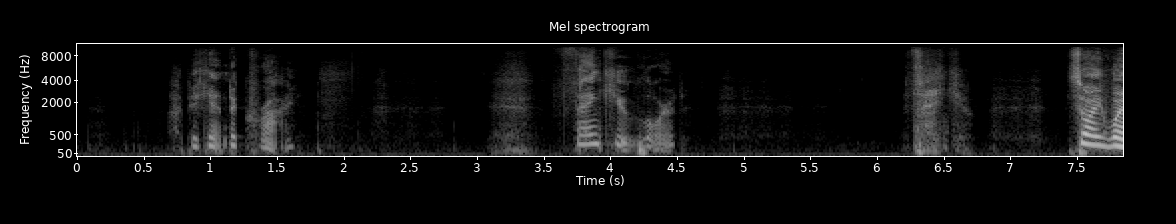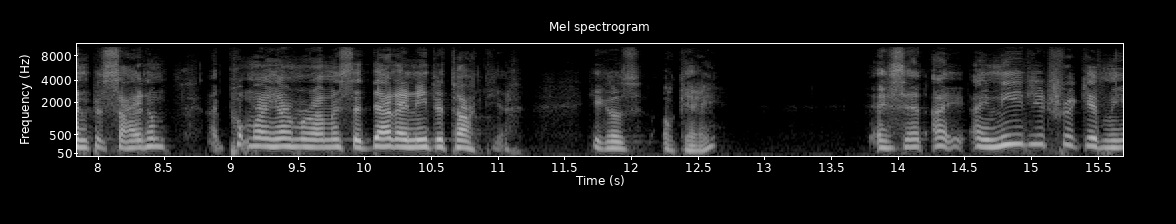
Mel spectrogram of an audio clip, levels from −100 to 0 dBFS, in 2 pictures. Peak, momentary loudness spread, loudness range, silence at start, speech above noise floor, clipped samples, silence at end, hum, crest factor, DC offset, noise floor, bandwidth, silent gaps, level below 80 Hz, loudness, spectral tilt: -18 dBFS; 19 LU; 19 LU; 0.85 s; 48 dB; under 0.1%; 0 s; none; 20 dB; under 0.1%; -84 dBFS; 10.5 kHz; none; -66 dBFS; -36 LUFS; -6 dB/octave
